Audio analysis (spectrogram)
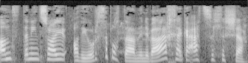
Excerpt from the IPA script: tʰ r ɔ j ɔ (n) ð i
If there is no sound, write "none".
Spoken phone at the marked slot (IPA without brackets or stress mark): none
